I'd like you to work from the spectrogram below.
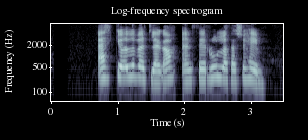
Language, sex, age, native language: Icelandic, female, 40-49, Icelandic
